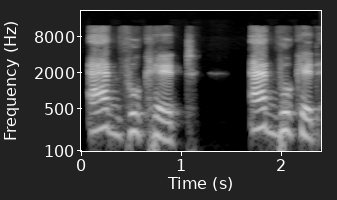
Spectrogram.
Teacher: এখানে my dear soldiers, এই যে ভা ভা সাউন্ডটা, এখানে যখন তোমরা ভিটা উচ্চারণ করবে, উপরের দাঁত নিচের ঠোঁটের সঙ্গে টাচ করে বলো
